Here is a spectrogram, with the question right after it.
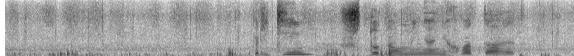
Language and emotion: Russian, angry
